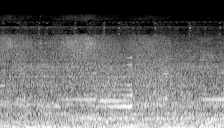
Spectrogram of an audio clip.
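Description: Experimental electronic synthesizer drone music: a heavy, steady low rumble under a wash of noise, with held tones in the middle range that start and stop, several of them breaking off about two and a half seconds in.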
